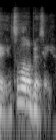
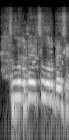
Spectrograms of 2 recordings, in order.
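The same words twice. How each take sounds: First: Low, dry understatement; dry deadpan. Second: Higher, louder, with a laugh; amused exclamation. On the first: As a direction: throw it away deadpan. Repeats the line dryly. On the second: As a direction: blurt it out amused. Guest jokes about being busy. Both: Real, not acted.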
